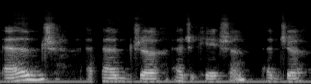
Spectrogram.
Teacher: this d u is more of a j a j sound · Edja, we have the eh sound. This D-U is more of a J sound. So you could think about it like this word edge, edja, education, edja.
